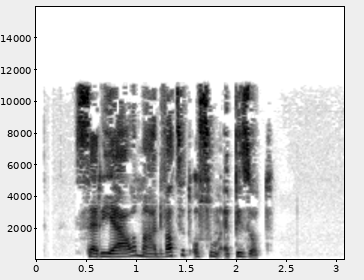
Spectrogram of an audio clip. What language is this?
Czech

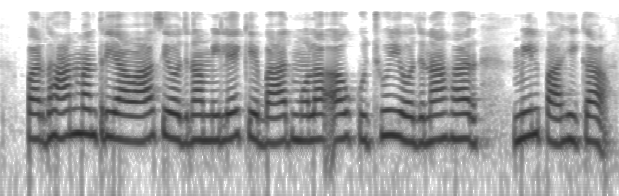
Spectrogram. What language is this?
Chhattisgarhi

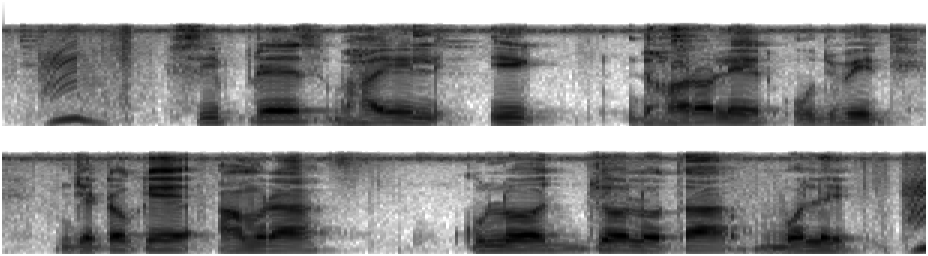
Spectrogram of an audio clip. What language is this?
Bangla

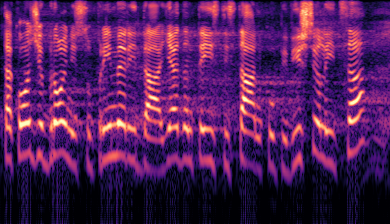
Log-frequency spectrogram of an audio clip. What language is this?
Serbian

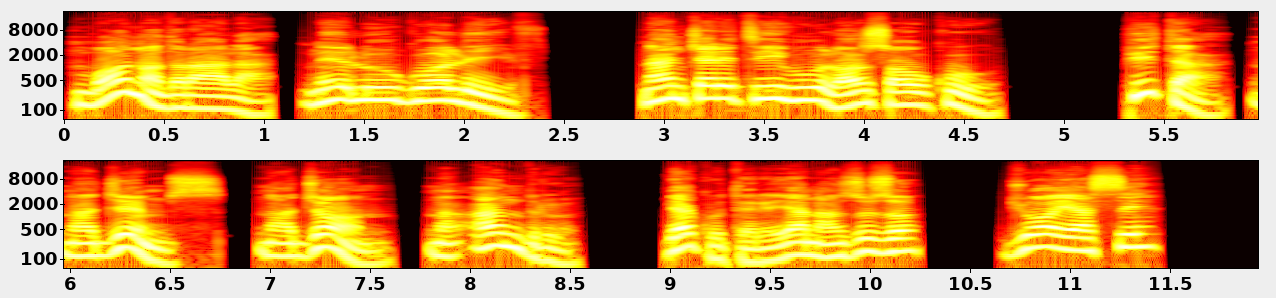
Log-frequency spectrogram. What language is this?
Igbo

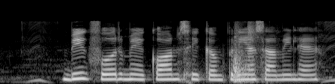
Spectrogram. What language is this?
Hindi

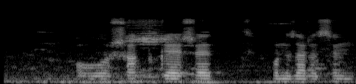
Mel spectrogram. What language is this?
Eastern Balochi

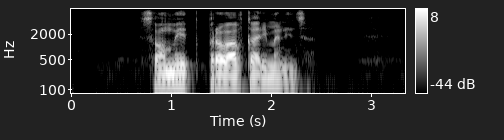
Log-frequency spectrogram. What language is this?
Nepali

